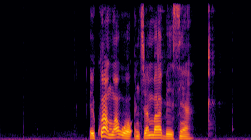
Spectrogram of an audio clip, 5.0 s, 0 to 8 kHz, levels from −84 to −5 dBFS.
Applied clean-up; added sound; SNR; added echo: neural separator model SepFormer DNS4.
